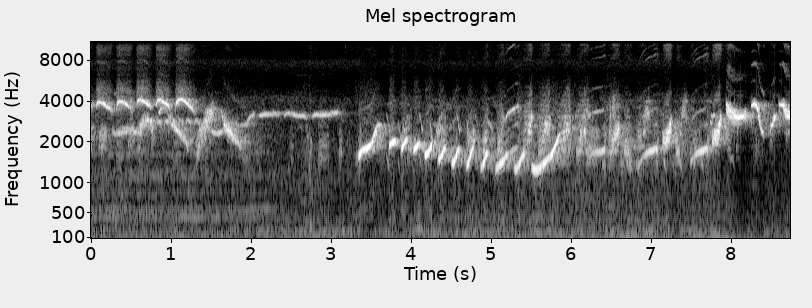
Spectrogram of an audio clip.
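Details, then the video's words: A big-tailed caged Chinese hwamei in rich, loud, varied song: fluid whistles sliding up and down, quick slurred phrases and trills, delivered in a continuous rapid stream. "Họa mi đuôi lá vả bóng bộ đẹp hót hay"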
